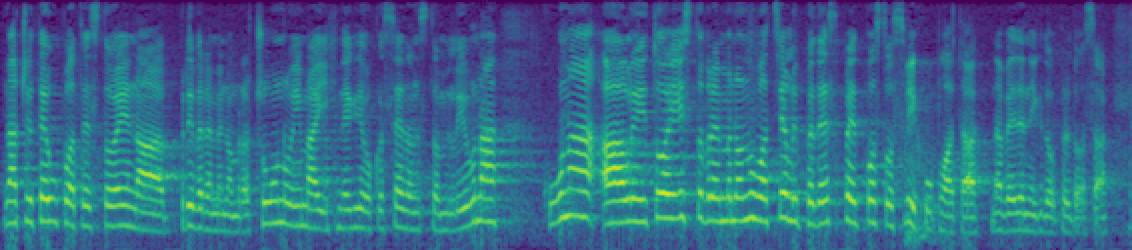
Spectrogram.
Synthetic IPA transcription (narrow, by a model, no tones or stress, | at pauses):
znaːt͡ʃit̪e̞ːuplˠat̪e̞st̪o̞jenapɾiʋɾeme̞no̞mɾat͡ʃuːnuimaixne̞ɡd̪jeoko̞se̞d̪amst̪o̞miliuːna | kuːnaalit̪o̞ːjeist̪o̞ʋɾe̞me̞no̞nulˠat̪sjeːlipe̞d̪e̞set̪̚pe̞ːt̪̚po̞st̪o̞sʋiːxuplˠaːt̪anaʋe̞d̪e̞niɣd̪o̞pɾed̪o̰sa̰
